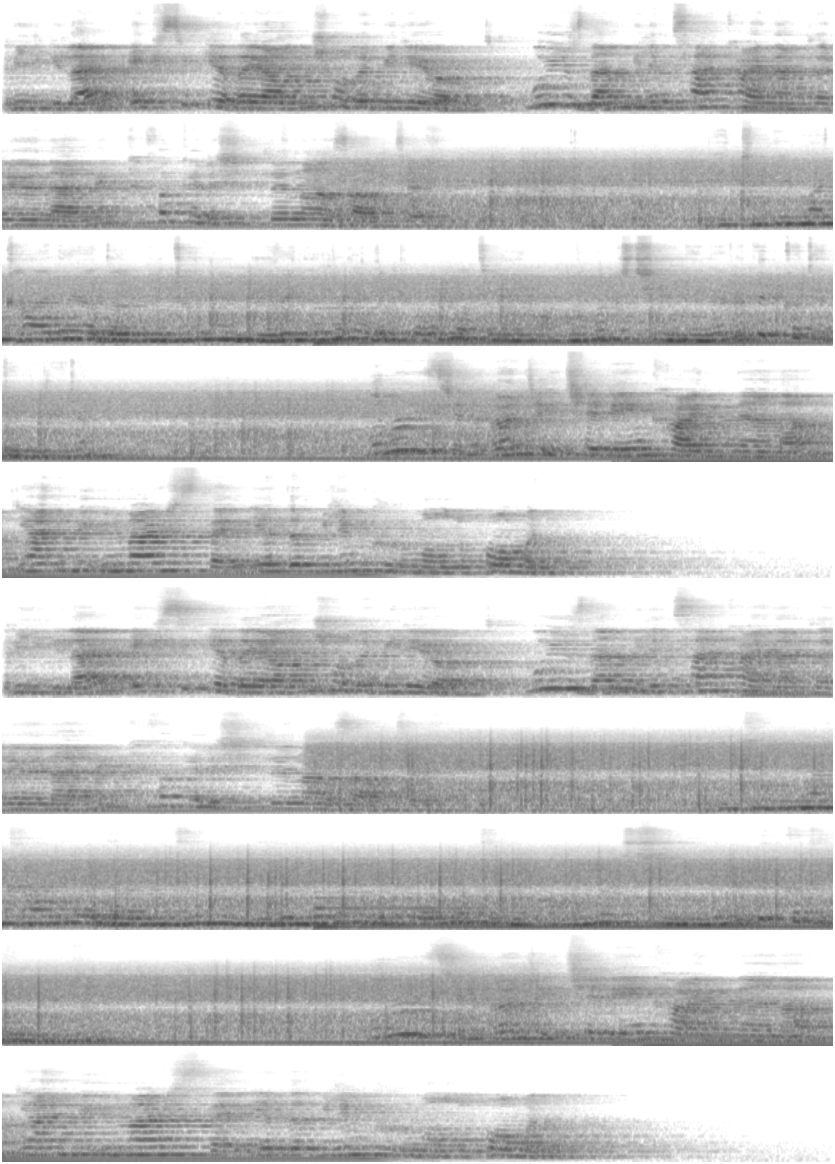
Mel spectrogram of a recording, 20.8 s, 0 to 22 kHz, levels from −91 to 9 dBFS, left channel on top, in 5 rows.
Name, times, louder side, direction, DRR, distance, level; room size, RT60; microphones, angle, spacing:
voice 1, 0.0-2.3 2.6-6.4 14.3-19.3, left 2 dB, 30° left, -3 dB, 1.6 m, -32 dB
sound 1, 3.7-18.4, right 3 dB, 35° right, 1.0 m, -41 dB
sound 2, 5.7-15.2, right 3 dB, 65° right, 0.8 m, -38 dB
voice 2, 7.7-13.0, left 1 dB, 80° left, 0 dB, 1.1 m, -28 dB
8.6 x 4.0 x 6.0 m, 1.4 s
head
